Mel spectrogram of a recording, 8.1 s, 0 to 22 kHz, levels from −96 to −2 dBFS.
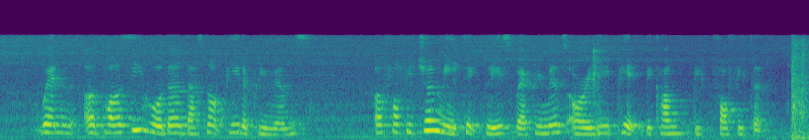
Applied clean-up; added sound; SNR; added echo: none; Sliding door / Train; 17 dB; none.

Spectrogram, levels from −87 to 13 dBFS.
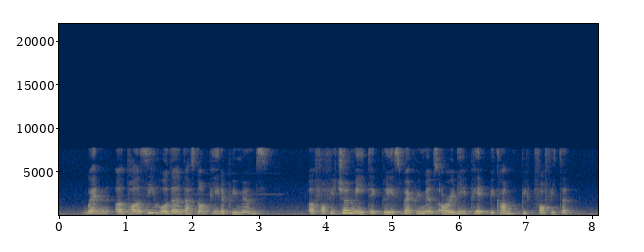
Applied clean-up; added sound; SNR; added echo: none; none; none; none.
